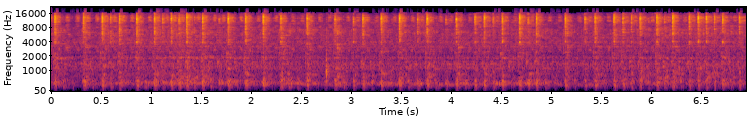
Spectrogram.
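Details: Baja Dune 150 buggy with a Chinese 150cc engine, parking brake on, idle turned up, tried again after it had died on gas; it keeps a quick, even popping idle with no misses or stumbles. Running cleanly.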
